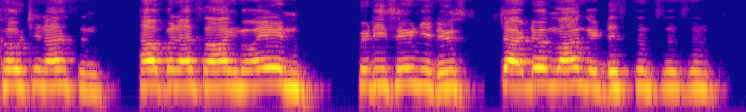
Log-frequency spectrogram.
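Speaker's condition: Cerebral palsy; races with my team triumph

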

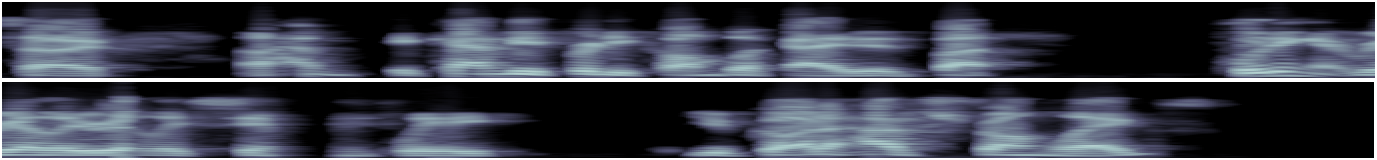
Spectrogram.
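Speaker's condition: No condition

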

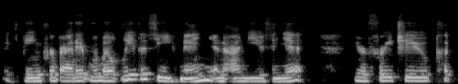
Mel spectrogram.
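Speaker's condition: Deafness; deaf and oral, uses cochlear implants to hear; using remote CART captioning during this session; uses spoken Language, also uses American Sign Language

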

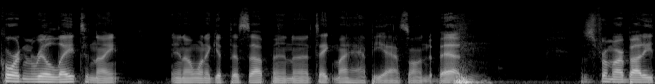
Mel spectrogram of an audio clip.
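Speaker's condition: No condition

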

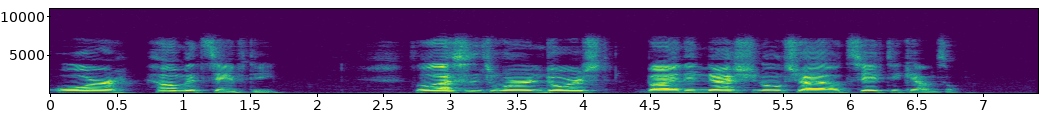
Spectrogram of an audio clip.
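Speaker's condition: Cerebral palsy; coordination issues, uses crutches

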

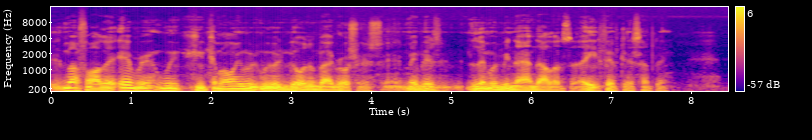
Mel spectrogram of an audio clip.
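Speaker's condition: Parkinson's disease; exaggerated movements

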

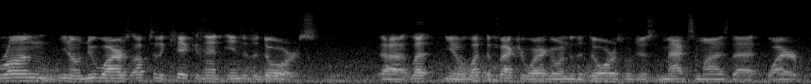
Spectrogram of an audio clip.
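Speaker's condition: No condition

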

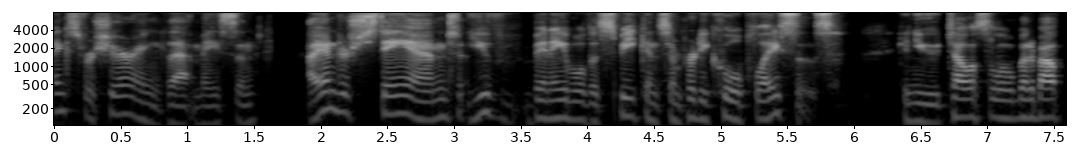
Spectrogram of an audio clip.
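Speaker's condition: No condition

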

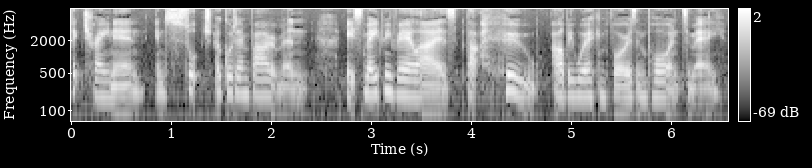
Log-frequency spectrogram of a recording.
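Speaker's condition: No condition

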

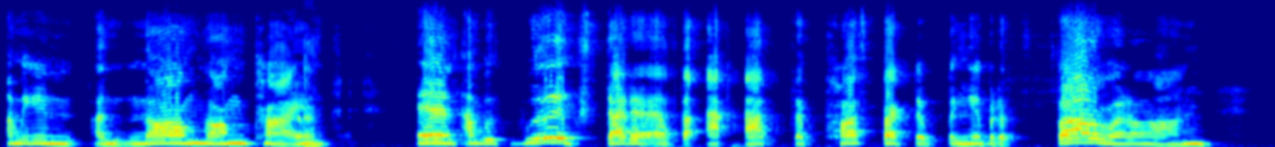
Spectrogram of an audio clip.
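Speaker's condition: Deaf, cochlear implant user; uses cochlear implant

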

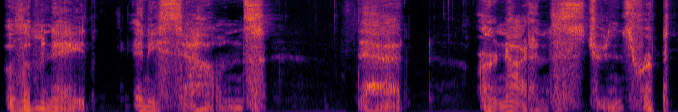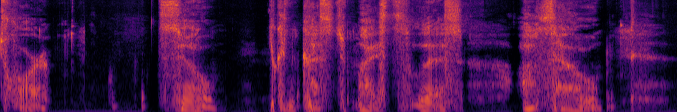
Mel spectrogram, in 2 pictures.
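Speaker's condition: Abductor spasmodic dysphonia; voice better than in college

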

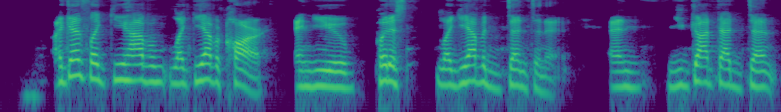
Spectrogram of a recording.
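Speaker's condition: Cleft lip and palate; hole in upper lip

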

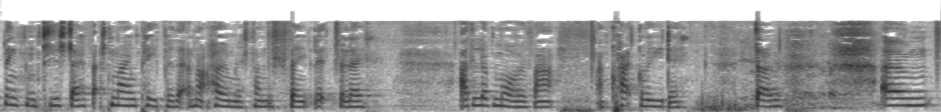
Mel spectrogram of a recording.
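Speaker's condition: Deafness; relies on lip reading

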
